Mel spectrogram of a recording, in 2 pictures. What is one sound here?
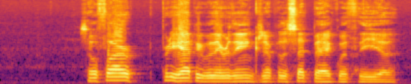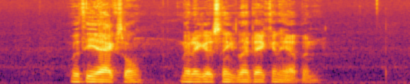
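A man talks loudly and with animation close by.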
